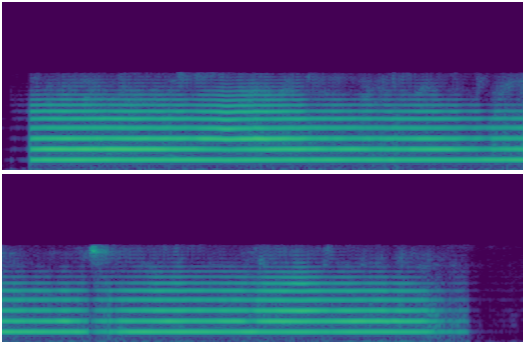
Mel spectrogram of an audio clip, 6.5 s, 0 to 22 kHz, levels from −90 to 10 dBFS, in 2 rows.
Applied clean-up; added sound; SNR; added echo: neural separator model SepFormer WHAMR!.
